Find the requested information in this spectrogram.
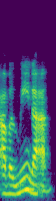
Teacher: when you say Avalina, the I is going to get the emphasis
